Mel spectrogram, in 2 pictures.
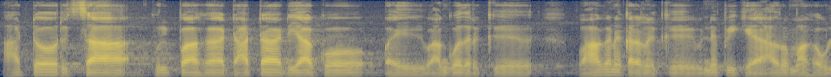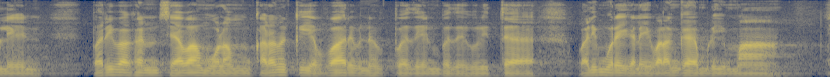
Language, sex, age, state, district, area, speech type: Tamil, male, 30-45, Tamil Nadu, Thanjavur, rural, read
